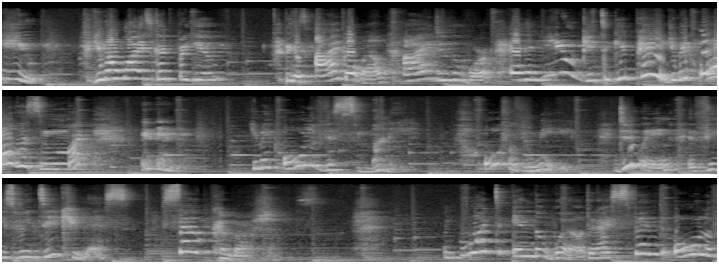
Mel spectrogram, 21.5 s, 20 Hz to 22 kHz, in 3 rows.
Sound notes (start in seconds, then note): 0.1 hokey music; 8.8 switches to a bad British accent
